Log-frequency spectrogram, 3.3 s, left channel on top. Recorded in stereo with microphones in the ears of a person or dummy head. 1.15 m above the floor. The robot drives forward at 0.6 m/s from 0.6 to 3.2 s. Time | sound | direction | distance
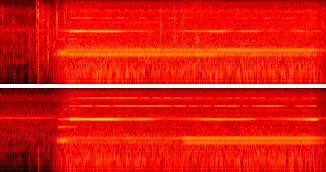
0.6 | a flute | 75° right (ahead or behind) | 1.5 m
